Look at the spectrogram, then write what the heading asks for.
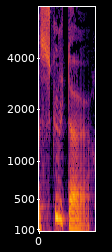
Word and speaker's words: sculpteur: All right, so un barman, un sculpteur. Same thing here. This P here is not pronounced. So sculpteur, un sculpteur.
